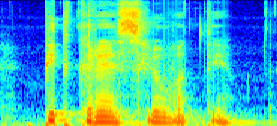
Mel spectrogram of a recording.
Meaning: 1. to underline, to underscore 2. to emphasize, to stress, to underline, to underscore
- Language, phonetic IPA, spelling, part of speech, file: Ukrainian, [pʲidˈkrɛsʲlʲʊʋɐte], підкреслювати, verb, Uk-підкреслювати.ogg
